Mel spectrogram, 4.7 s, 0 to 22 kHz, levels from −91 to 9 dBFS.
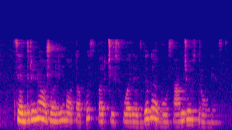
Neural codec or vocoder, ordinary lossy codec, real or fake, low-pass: none; MP3, 64 kbps; real; 7.2 kHz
